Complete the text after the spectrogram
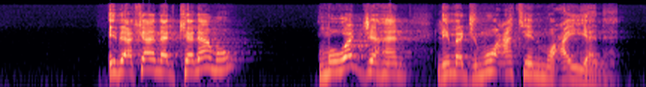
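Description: An older man speaks calmly and clearly into a microphone.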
